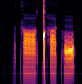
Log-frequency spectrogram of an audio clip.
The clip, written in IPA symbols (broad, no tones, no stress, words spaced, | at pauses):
kɑːǃʰɑkũ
